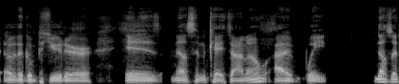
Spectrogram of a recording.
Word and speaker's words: Caetano: the other side of the computer is Nelson Kitano I wait Nelson how do you pronounce your name I just want to make sure I get it right it is kaano yeah no you have perfect pronunciation so that's that's awesome you're one of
